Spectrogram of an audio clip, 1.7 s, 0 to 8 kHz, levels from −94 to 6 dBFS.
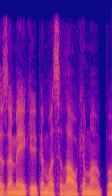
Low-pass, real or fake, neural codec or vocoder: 7.2 kHz; fake; codec, 16 kHz, 0.5 kbps, X-Codec, HuBERT features, trained on LibriSpeech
